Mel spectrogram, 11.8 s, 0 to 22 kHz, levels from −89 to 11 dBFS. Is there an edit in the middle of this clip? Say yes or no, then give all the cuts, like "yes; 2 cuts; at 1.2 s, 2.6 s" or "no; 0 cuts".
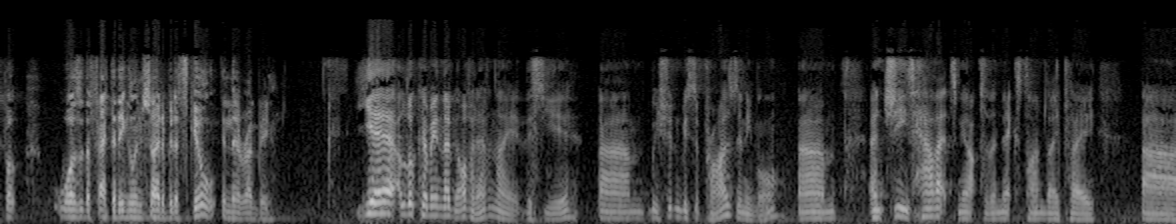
yes; 4 cuts; at 3.4 s, 4.5 s, 6.4 s, 9.6 s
